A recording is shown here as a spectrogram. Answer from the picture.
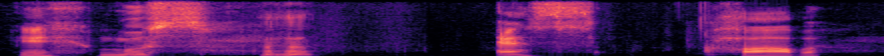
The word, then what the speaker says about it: habe: D-E-N-N, I don't have it. – Denn ich habe es nicht. – Denn ich ha, put the stress on the A, habe.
